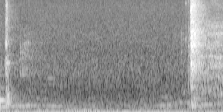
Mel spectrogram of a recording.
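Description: Near silence with faint room tone after a spoken word ends. Near the end comes a sudden short noise burst, where the recording resumes after an edit.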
